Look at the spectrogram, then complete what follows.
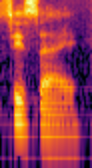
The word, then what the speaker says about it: Sissay: and tonight with great pleasure we welcome LEM Cisse am i pronouncing that correctly yes Cisse I'm getting it right born 21 years ago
